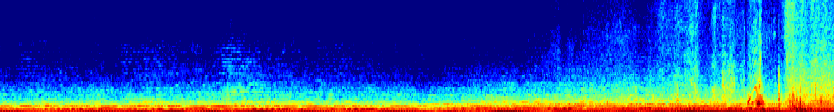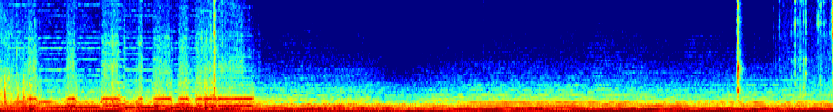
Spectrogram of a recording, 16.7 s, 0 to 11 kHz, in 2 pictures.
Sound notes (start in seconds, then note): 2.4 suspenseful music; 8.2 printer buzzing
